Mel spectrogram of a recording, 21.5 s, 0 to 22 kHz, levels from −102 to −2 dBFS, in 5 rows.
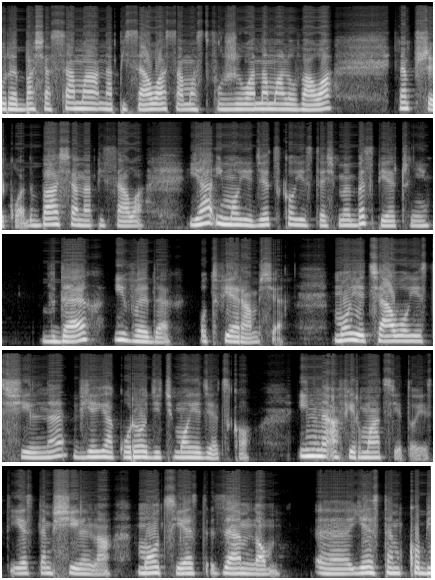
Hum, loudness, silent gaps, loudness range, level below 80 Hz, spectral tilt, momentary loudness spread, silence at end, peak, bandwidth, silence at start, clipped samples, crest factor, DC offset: none; -22 LUFS; none; 2 LU; -60 dBFS; -6 dB/octave; 13 LU; 0 s; -8 dBFS; 18 kHz; 0 s; under 0.1%; 16 dB; under 0.1%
